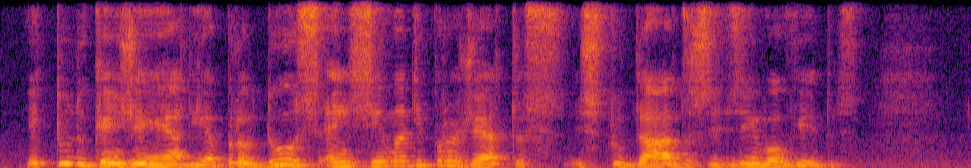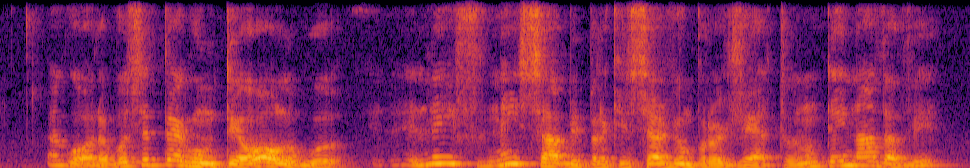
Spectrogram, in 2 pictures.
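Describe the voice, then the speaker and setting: Amid audible room echo and noticeable background noise, a man with a fairly high pitch speaks fairly slowly with very wide pitch swings. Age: 80s+. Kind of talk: personal testimony. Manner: halting, with fillers.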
